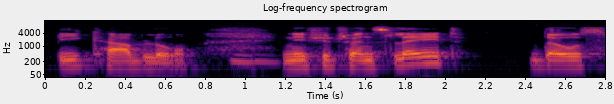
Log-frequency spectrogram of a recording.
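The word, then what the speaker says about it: Bikablo: And if you take the first syllables of those words and put them together, it's bablau.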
